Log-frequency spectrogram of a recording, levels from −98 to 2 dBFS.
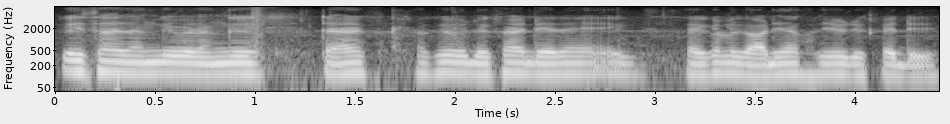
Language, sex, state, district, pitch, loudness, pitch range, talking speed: Hindi, male, Madhya Pradesh, Katni, 115 Hz, -16 LUFS, 115-125 Hz, 255 wpm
